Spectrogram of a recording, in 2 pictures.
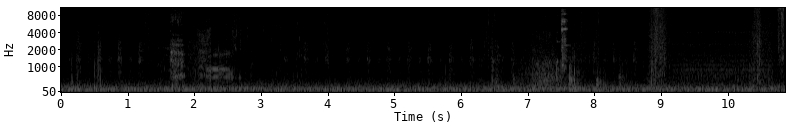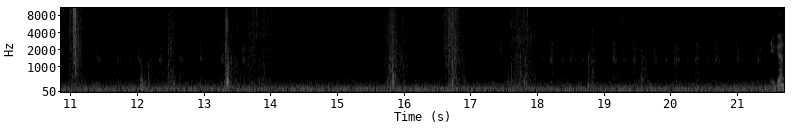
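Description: Dogmeat the dog in Fallout 4 panting steadily and softly nearby, with scattered footsteps, clinks and sharp clicks over a quiet low hum.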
